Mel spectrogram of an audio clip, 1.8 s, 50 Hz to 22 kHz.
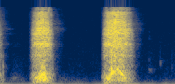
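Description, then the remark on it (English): Sharp, breathy sniffs through the nose, three quick sniffs as part of a breathing exercise, come in two short bursts separated by a brief pause, fairly loud, with no talking. “Inhaling 3 quick sniffs.”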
